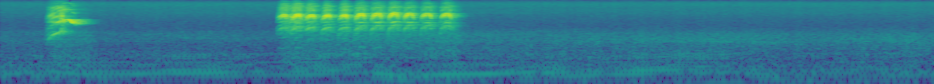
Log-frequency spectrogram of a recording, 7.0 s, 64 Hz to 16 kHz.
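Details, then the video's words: Recently trapped greater green leafbird, claimed to copy ten other birds' voices: one sharp upswept note, a pause, then a quick chattering string of about twelve high notes, followed by a long quiet stretch and a final note. "burung cucak ijo yang bisa meniru 10 suara burung lain"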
